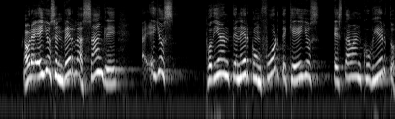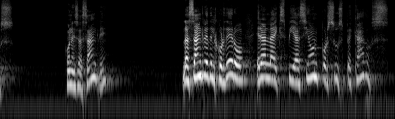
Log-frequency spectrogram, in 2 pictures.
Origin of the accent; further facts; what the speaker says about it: Tijuana, Baja California, Mexico; Yo me recuerdo cuando era niño. De niño en Tijuana, tenía un gallo.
